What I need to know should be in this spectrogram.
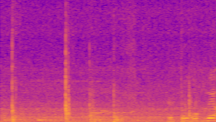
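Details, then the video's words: Honey bees buzzing in a low, steady hum, with sharp taps and knocks throughout and people talking toward the end. "Honey bee"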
